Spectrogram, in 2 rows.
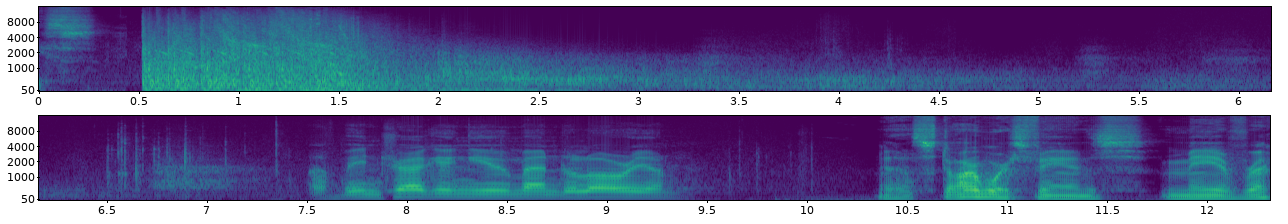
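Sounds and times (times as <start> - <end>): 
speech: 0.0 - 1.0, 7.7 - 9.4, 10.4 - 12.3
gunfire aimed at a figure walking down rocks: 0.5 - 6.9.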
